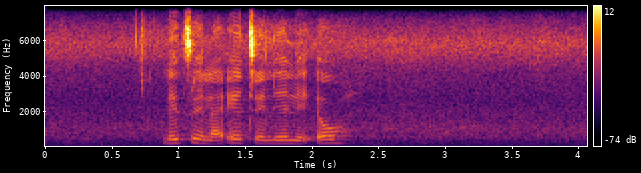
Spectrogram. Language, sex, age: Southern Sotho, female, 23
